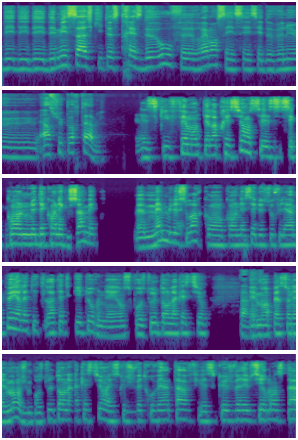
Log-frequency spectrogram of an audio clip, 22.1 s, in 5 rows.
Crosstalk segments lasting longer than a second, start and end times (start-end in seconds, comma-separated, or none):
none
